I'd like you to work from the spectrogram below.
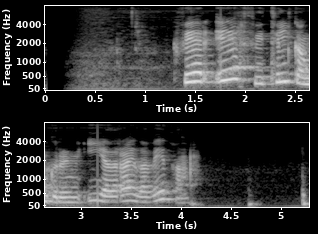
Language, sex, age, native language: Icelandic, female, 20-29, Icelandic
